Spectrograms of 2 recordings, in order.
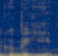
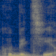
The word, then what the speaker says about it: Kubicki: Polnisch würde ich auch Kubicki ausgesprochen. Ja, aber... Ja. Also ich bin ja, wenn Sie in Polen sind und Ihren staatsmännischen... Das war meine... Dann werde ich Kubicki angesprochen, darauf reagiere ich mittlerweile auch.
